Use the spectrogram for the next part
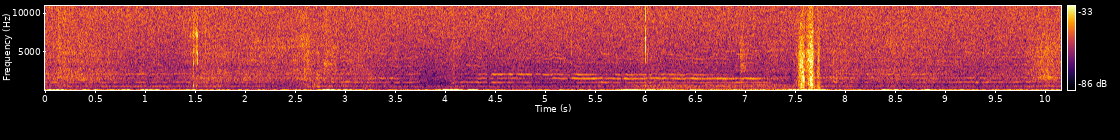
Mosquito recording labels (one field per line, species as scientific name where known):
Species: Anopheles funestus s.s.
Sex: female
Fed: unfed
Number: one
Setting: cup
